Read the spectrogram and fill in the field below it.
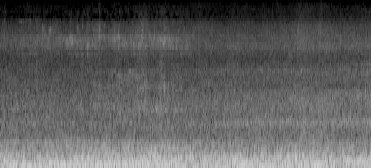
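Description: A bus engine rumbles close by as the bus passes slowly.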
